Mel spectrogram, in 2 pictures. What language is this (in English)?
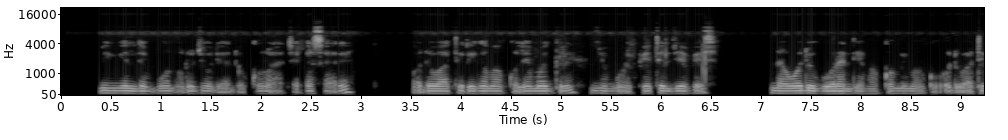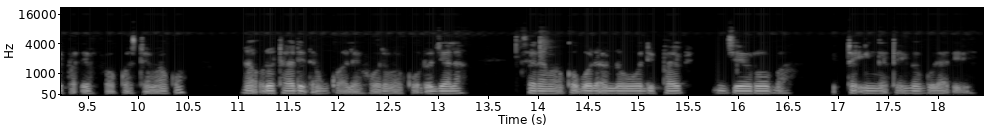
Fula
